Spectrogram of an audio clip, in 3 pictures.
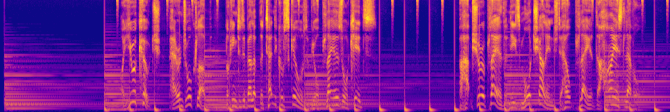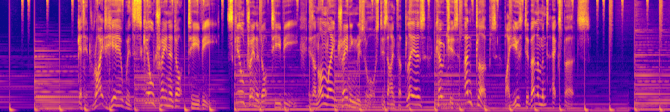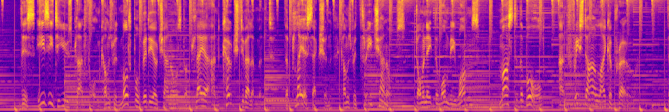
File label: Explainer advertising new app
